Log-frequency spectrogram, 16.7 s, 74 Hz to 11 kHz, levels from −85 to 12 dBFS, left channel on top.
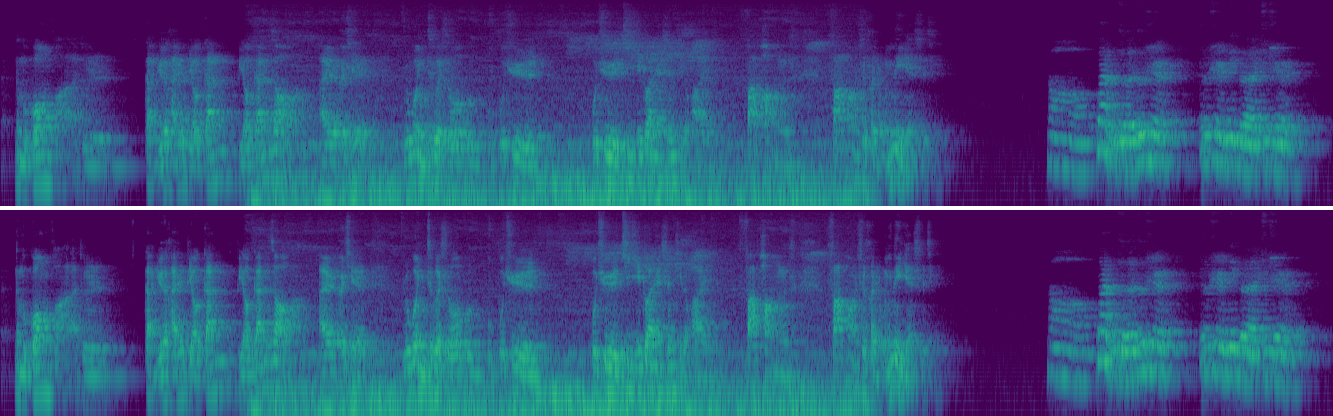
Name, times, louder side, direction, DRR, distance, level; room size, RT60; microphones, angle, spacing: voice 1, 0.2-1.4 1.8-6.8 7.4-11.7, right 2 dB, 65° right, 3 dB, 0.4 m, -31 dB
sound 1, 3.0-10.8, right 1 dB, 45° right, 0.8 m, -31 dB
voice 2, 13.1-14.6 15.0-16.1, equal, 25° left, -8 dB, 0.6 m, -29 dB
3.3 x 3.0 x 2.9 m, 0.90 s
head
